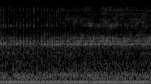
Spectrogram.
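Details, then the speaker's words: Bicycle freecoaster rear hub spinning freely while coasting, with unlimited slack when coasting and none pedaling forward: fine, even pawl ticking with no grinding or skipping; healthy freecoaster. "So now you can literally pedal it forward because you have unlimited slack while it's coasting."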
